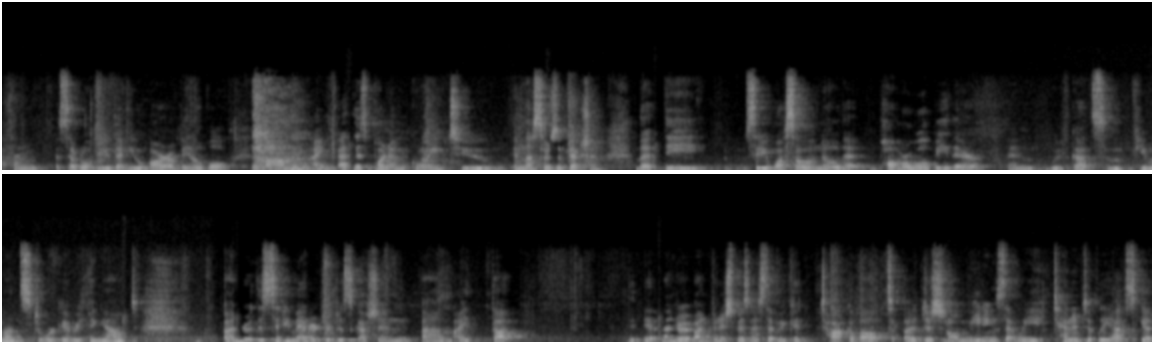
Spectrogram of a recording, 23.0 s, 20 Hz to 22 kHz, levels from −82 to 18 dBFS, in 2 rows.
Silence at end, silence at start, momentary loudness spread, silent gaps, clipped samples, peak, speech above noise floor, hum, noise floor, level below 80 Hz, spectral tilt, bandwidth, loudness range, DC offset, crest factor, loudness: 0 s; 0 s; 9 LU; none; under 0.1%; -8 dBFS; 29 dB; none; -56 dBFS; -74 dBFS; -3 dB/octave; 14 kHz; 2 LU; under 0.1%; 18 dB; -27 LUFS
